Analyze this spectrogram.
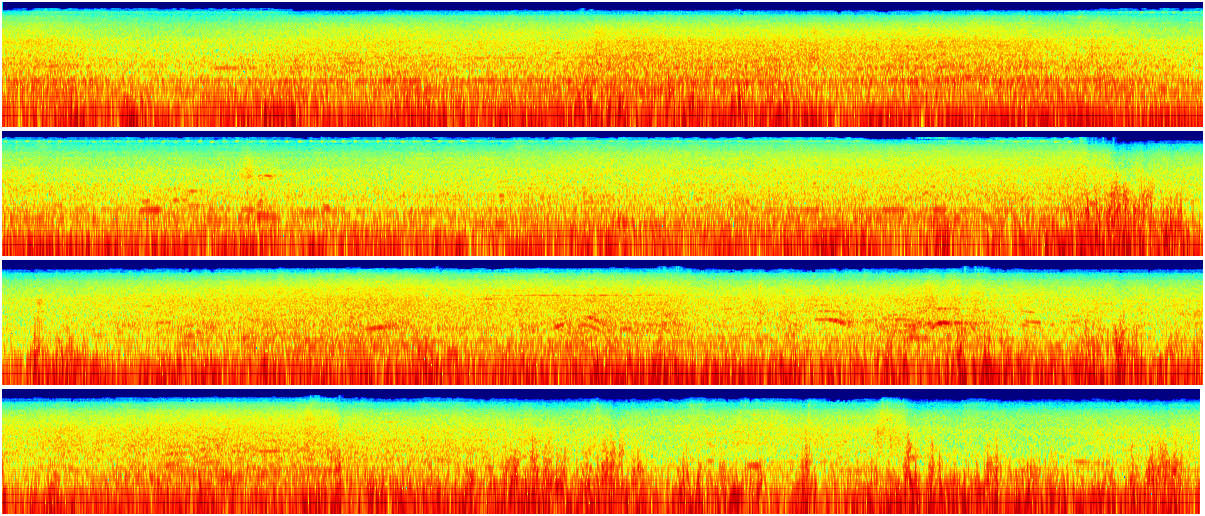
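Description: City traffic rumbles steadily along a busy street outdoors.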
